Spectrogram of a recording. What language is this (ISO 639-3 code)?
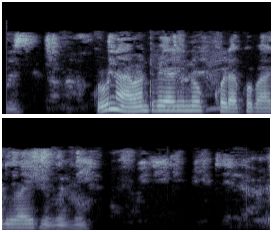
lug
